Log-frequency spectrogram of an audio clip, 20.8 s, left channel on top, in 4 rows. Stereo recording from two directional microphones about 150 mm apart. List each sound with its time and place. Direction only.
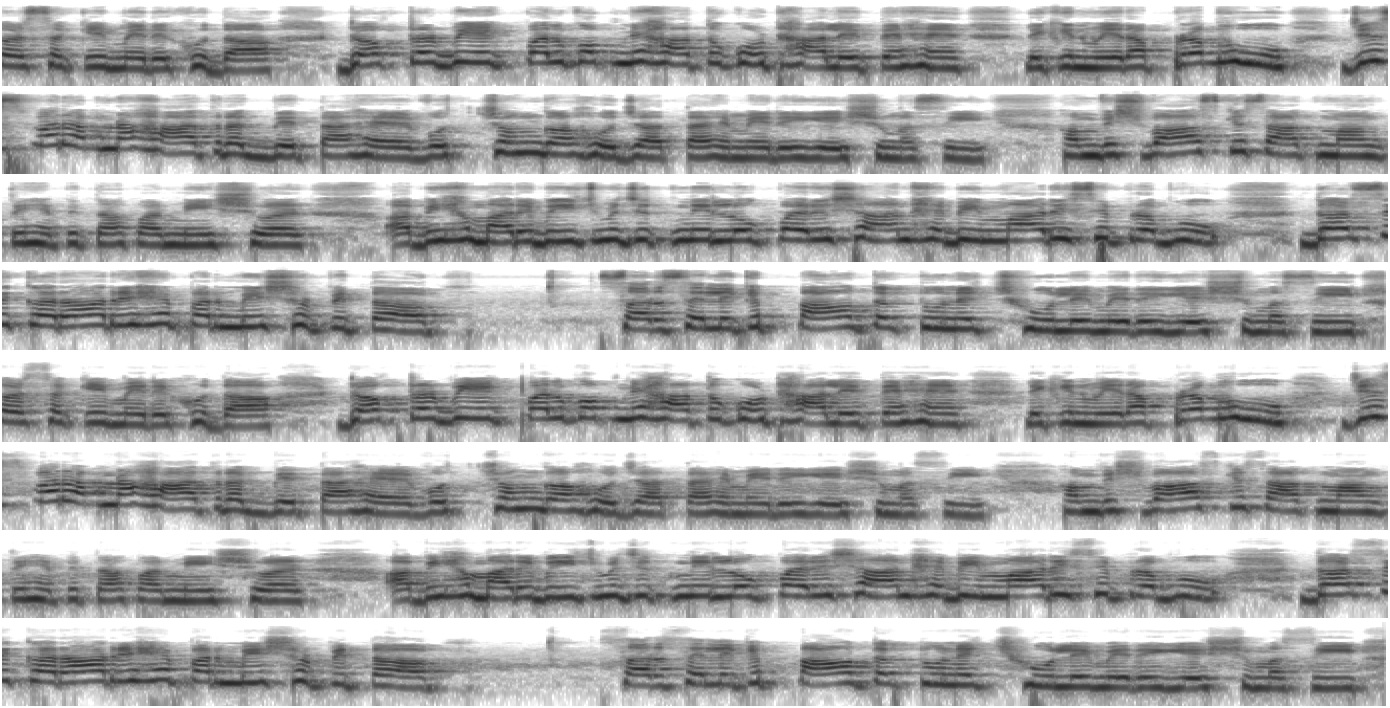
0.0 s a woman's voice: 50° left (ahead or behind)
18.9 s a woman's voice: 55° left (ahead or behind)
